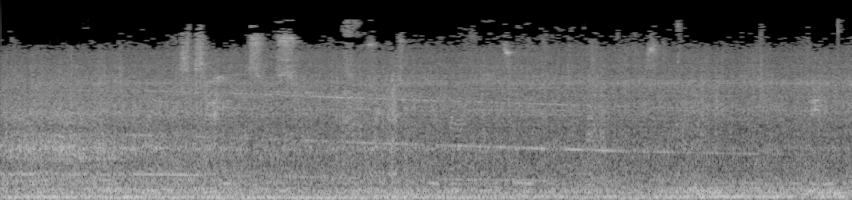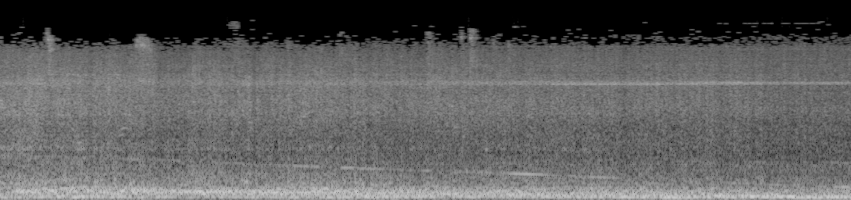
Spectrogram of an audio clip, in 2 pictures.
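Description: Train brakes whine with a slowly falling tone as the train slows.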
